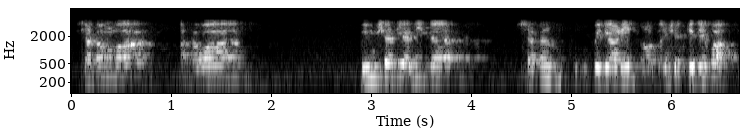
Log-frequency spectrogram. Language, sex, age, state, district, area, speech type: Sanskrit, female, 18-30, Kerala, Palakkad, rural, conversation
